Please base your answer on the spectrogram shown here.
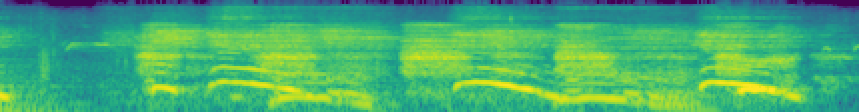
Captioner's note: Mel Exhausting Breath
